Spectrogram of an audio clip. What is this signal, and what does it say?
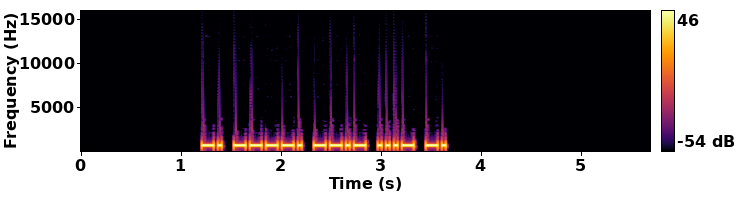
Morse code, heard as a keyed tone, about 30 wpm, 700 Hz. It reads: N9QVN
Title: USA Call Signs - 5 Characters - Repeated 2x - 30wpm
